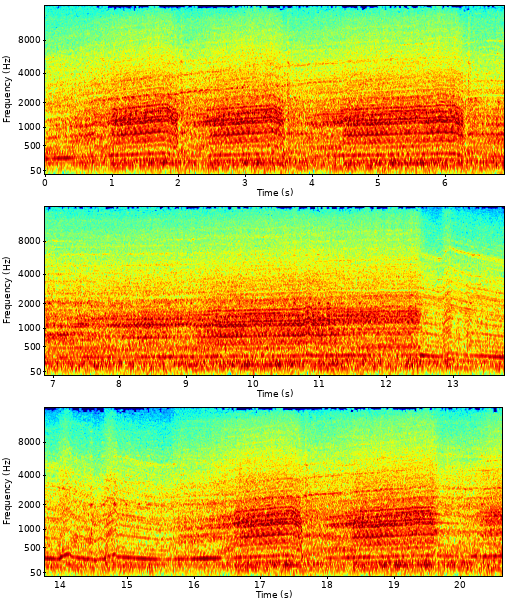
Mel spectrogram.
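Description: A racing car engine roars loudly, revving up and dropping in pitch with each gear change.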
